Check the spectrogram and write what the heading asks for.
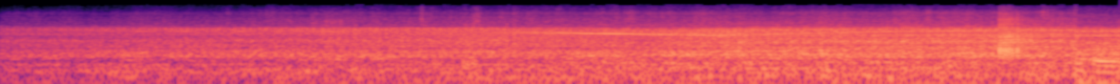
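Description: Radio-controlled scale trucks running, heard as a steady hiss with a faint electric drive whine that falls in pitch about three seconds in. The sound swells as it fades in, and there is a single click near the end.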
